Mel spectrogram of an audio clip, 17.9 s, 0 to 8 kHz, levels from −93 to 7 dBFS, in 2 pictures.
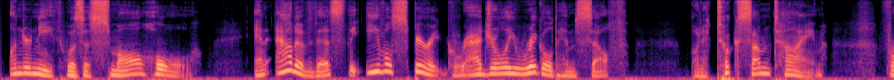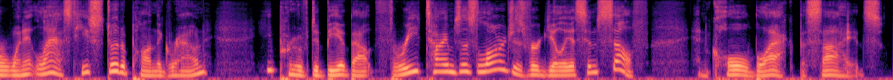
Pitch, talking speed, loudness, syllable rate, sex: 150 Hz, 150 wpm, -18 LUFS, 4.2 syllables/s, male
